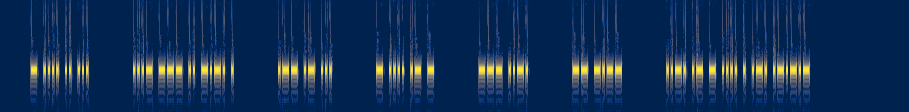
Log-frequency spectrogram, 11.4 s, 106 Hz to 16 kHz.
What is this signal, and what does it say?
Morse code, heard as a keyed tone, about 46 wpm, 700 Hz. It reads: THIS VOICE WAS THAT OF MY FATHER.
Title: 3x Word-Spacing - Sentences from Top 500 Words - 45wpm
